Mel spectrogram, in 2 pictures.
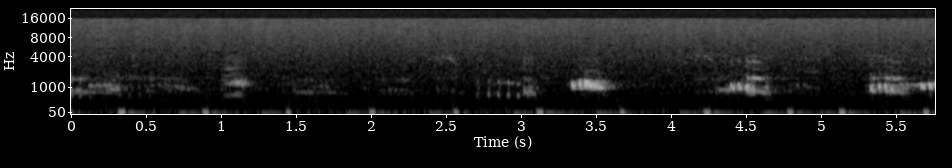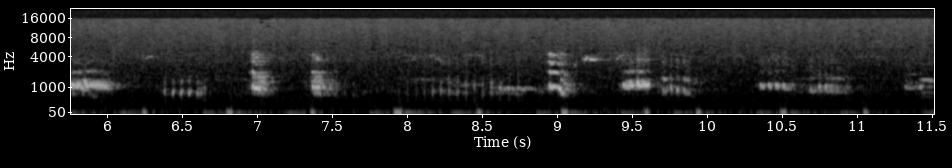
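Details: Common cranes at dawn calling as a flock: overlapping, rolling, trumpeted notes sound in bursts every second or so for about eleven seconds, loud and close, with fainter birds calling behind.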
